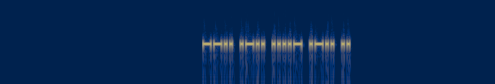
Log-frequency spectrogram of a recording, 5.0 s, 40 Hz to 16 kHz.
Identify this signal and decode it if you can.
Morse code, heard as a keyed tone, about 48 wpm, 700 Hz. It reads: ZL4LI
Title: DXCC-100 Call Signs - 5 Characters - 45wpm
